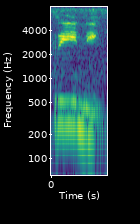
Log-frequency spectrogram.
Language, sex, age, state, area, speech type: Sanskrit, female, 30-45, Tamil Nadu, urban, read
